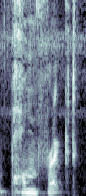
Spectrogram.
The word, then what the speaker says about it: Pontefract: Now, Richard II was overthrown by his cousin, Henry IV, in September 1399, and died mysteriously in Pomfret Castle. Now, this is spelt Pontefract, P-O-N-T-E-F-R-A-C-T, but because it's Yorkshire, it's said funny.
